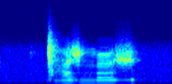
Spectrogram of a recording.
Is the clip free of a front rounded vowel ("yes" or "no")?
no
